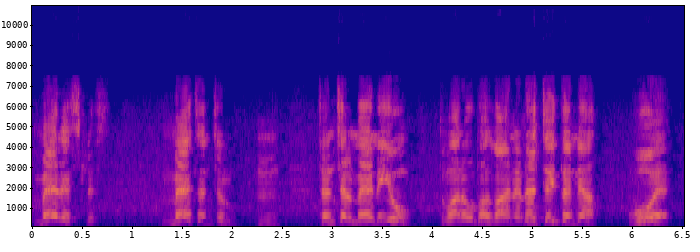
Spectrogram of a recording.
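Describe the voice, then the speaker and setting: A man's voice: sits high, lively intonation, moderate pace, fairly bright tone, lo-fi sound, slight background noise. A man doing a cheeky young holy man. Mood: indignant. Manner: teasing, complaining.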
